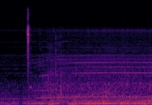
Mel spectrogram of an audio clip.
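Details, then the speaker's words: Toyota car air-conditioning blower fed power straight from the battery, bypassing the original connector: after a click the fan hum builds to a steady, slightly louder whir with no rattle or scrape; fans now working. "You can already hear the fan working. The fans are now working."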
